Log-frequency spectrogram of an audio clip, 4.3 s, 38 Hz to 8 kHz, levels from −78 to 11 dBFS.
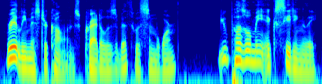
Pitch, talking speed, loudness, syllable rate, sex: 110 Hz, 165 wpm, -24 LUFS, 6.0 syllables/s, male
